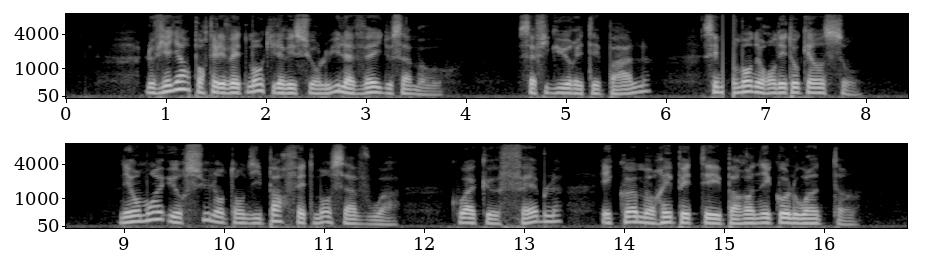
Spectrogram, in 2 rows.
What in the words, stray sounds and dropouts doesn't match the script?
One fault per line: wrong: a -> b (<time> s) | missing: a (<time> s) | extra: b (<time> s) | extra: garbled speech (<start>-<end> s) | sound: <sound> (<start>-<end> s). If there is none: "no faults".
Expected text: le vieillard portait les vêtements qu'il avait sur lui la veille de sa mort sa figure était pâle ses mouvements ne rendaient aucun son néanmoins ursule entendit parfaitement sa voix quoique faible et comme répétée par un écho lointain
sound: dropout (6.6-6.7 s)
